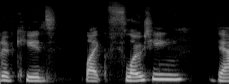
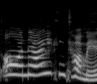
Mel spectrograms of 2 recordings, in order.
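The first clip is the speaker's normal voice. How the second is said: high, sing-song mock invitation; April now letting them in, high and mocking; mock sweet invite; 12 semitones higher, faster than usual. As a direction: voice April, pitched up and sugary. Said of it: "April goes".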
